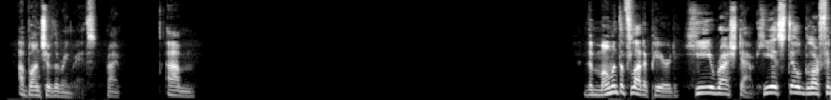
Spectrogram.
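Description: A middle-aged man reads aloud calmly and close to a microphone, with a long pause.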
